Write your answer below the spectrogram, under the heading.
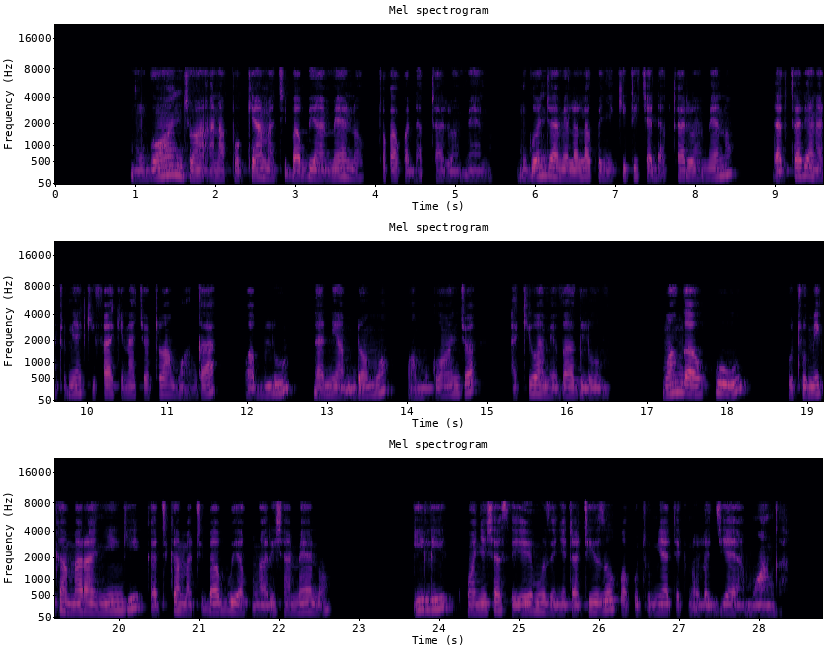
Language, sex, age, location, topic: Swahili, female, 25-35, Kisumu, health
